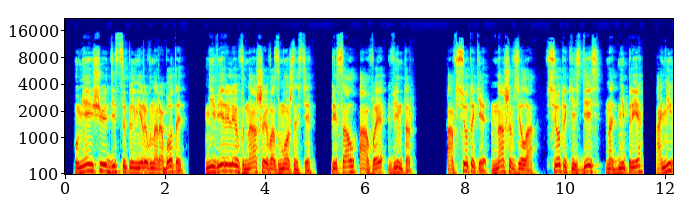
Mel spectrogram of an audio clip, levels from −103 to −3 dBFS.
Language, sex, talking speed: Russian, male, 105 wpm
